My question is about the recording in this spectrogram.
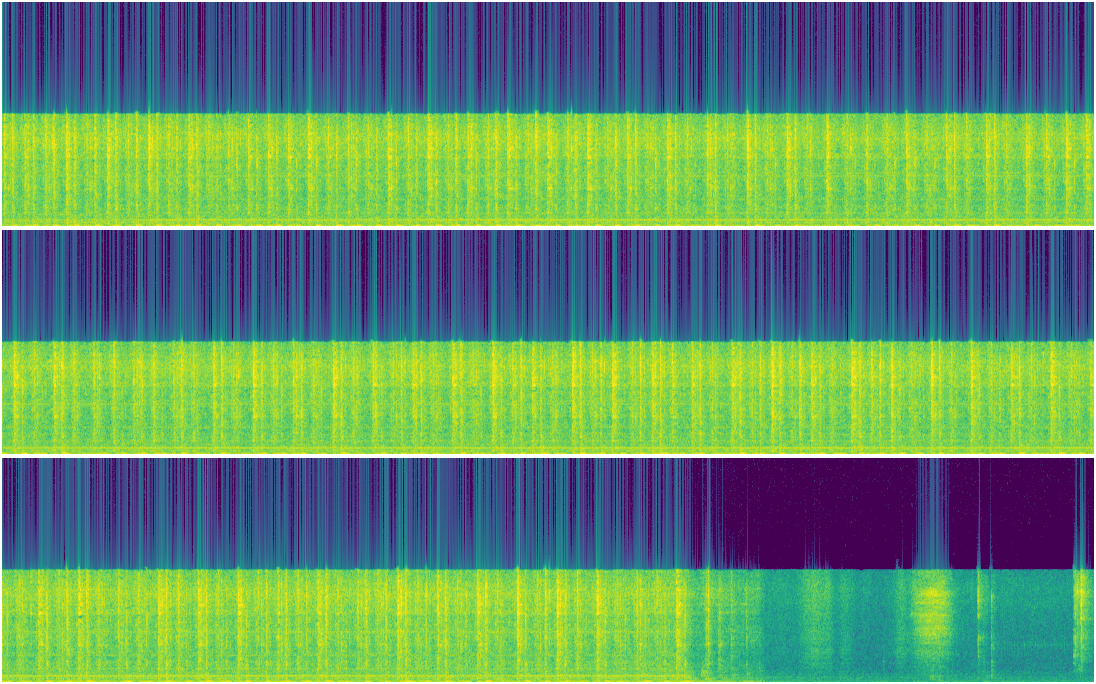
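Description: Brother electric sewing machine running steadily at speed, the needle stitching in a fast, even rattle over a steady motor hum. It stops abruptly near the end.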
